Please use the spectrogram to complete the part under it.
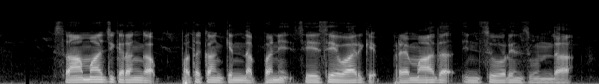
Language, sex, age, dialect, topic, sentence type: Telugu, male, 18-24, Southern, banking, question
